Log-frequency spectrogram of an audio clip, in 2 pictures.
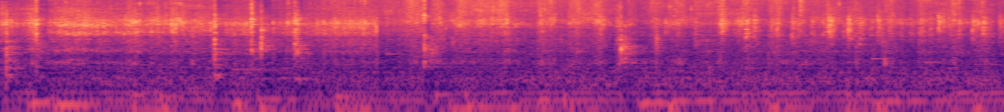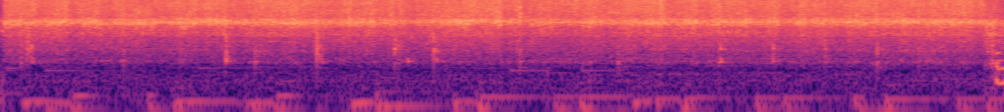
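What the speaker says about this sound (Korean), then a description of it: "고기 먼저 넣고 볶아주겠습니다." Beef stir-frying in sesame oil in a pot for beef radish soup, a steady loud sizzle with scraping stirring strokes, growing fuller and more constant midway through.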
